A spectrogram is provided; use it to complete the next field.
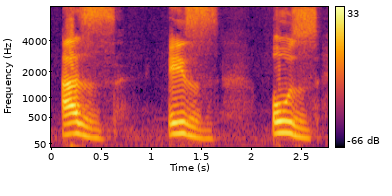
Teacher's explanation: जा जो है ये मुरक्कक है, यानी ये बारीक पढ़ा जाने वाला हरफ है, इसको मोटा नहीं पढ़ा जाता क्योंकि इसके अंदर सिफत इस्तिफाल भी है।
